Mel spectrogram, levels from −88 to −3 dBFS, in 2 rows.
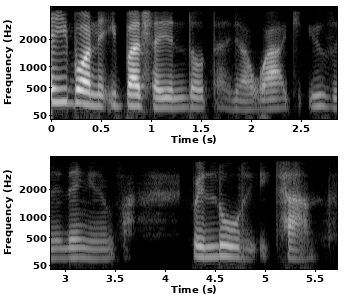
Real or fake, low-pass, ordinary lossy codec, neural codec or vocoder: fake; 3.6 kHz; none; codec, 16 kHz, 0.3 kbps, FocalCodec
